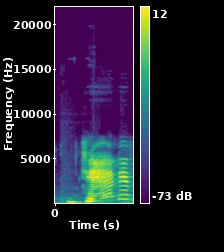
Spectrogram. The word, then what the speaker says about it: জ্ঞান: হয় যেমন আমরা এখানে জ্ঞানের ক্ষেত্রে দেখি জয় এর সাথে কিন্তু একটা আকার যুক্ত আছে কিন্তু এর উচ্চারণটা আমরা বিবৃত করে উচ্চারণ করি বলি জ্ঞান একইভাবে আমরা ব্যাপারে ব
